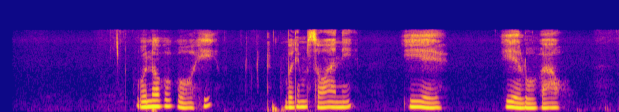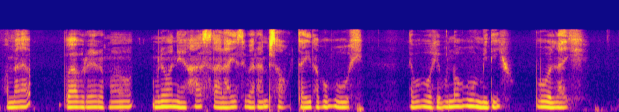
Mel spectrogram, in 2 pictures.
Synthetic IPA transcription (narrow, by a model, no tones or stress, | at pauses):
βuno̞βuβoxi | βulimusowaniː | je | jeluβawo | βamala | βaβuɾeɾemo | βuliwonexasalajesiβaɾaːmbisaxutailaβuβuxi̥ | niβuβuxiβuno̞βumilijo | βulaji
